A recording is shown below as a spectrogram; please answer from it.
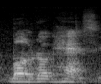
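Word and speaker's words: Boldog Ház: Pelafalannya Bulldog Hes gitu.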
